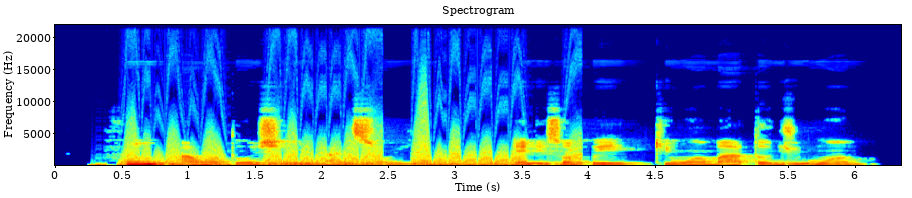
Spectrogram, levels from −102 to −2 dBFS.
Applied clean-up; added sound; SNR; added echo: none; Scratching (performance technique); 2 dB; none.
